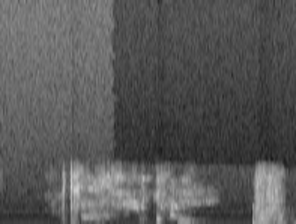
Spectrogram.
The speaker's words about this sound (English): You're coughing. Yeah, I know. I'm tired, so I have to sleep so I can stop that.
